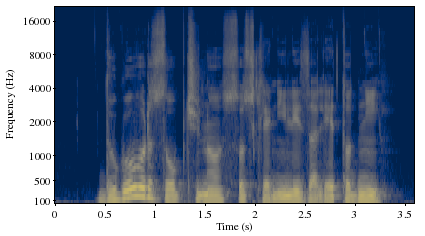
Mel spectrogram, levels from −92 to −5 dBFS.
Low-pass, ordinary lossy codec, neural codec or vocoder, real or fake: none; none; none; real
